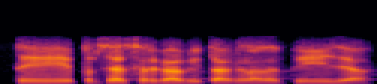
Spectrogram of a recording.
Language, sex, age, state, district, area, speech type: Punjabi, male, 45-60, Punjab, Patiala, urban, conversation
